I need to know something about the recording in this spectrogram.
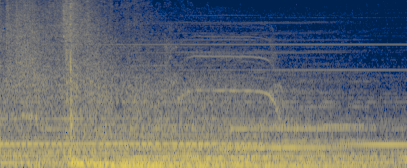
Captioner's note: Rose screaming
